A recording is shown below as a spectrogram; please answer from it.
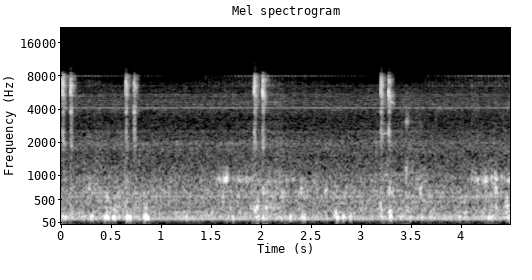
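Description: Near silence with four faint, widely spaced double clicks, like a computer mouse button being pressed and released.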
